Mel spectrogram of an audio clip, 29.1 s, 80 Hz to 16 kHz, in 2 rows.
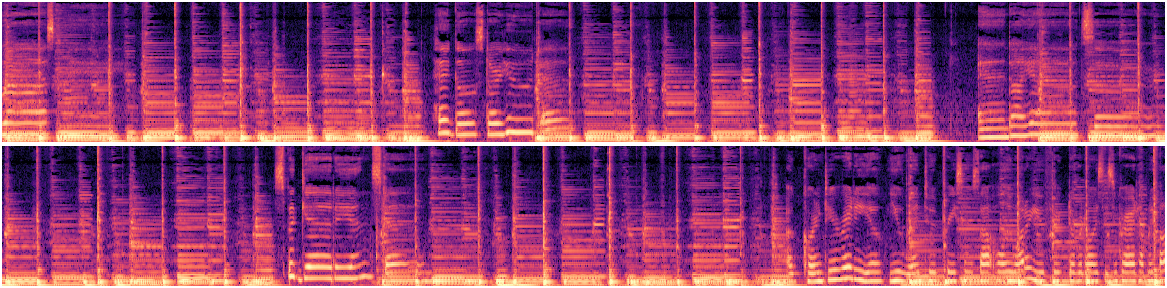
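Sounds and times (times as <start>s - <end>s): person singing: 0.0s - 1.6s, 12.2s - 14.6s, 18.0s - 20.0s, 24.4s - 29.0s
acoustic guitar strumming: 0.0s - 11.8s, 12.8s - 24.8s, 25.7s - 29.0s.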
